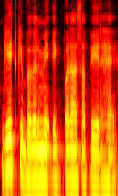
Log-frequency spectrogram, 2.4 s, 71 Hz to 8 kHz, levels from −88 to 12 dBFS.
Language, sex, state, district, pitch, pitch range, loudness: Hindi, male, Bihar, Patna, 110 Hz, 105-110 Hz, -16 LUFS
